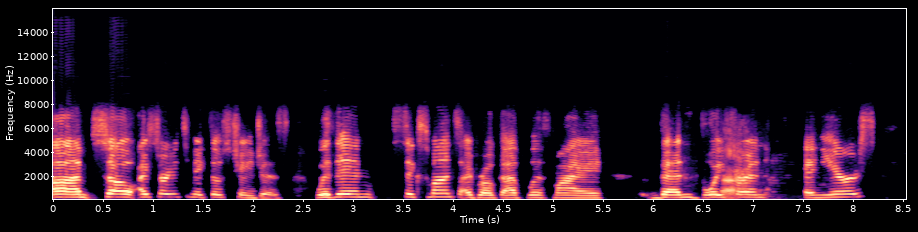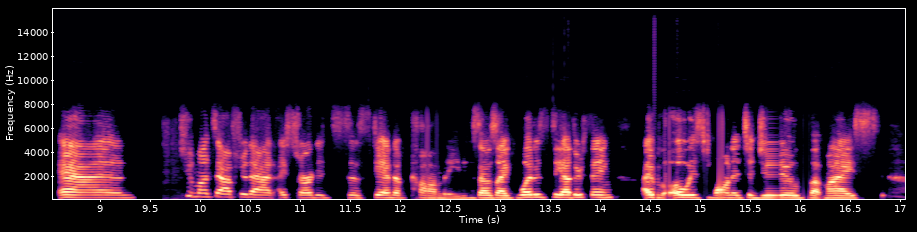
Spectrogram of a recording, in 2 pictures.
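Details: Adult female stand-up comedian who stutters, performing live; stuttering.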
